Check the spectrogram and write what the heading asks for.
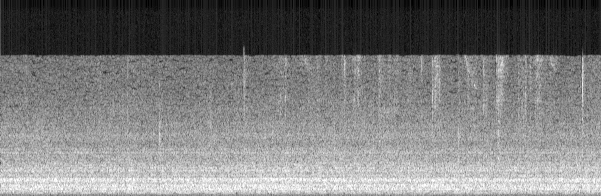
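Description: Faint, steady room tone: an even hiss with a faint low hum and no distinct sounds.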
